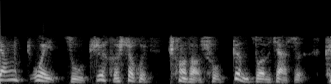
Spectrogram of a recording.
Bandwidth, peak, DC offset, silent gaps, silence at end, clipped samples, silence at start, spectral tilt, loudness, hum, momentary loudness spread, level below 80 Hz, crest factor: 4 kHz; -10 dBFS; under 0.1%; none; 0 s; under 0.1%; 0 s; -4 dB/octave; -25 LUFS; none; 6 LU; -66 dBFS; 16 dB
